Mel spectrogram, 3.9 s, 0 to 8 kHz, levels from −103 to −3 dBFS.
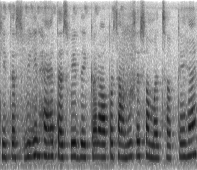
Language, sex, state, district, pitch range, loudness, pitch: Hindi, female, Haryana, Rohtak, 230-250 Hz, -17 LUFS, 240 Hz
